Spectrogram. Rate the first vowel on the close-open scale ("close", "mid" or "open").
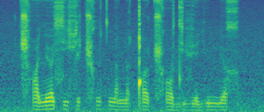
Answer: open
